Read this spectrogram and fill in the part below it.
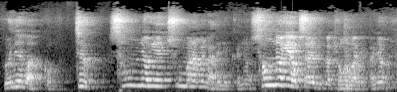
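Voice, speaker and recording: A man youth pastor preaching a sermon in a church, animated and repetitive, laughing often as he talks. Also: high-pitched, fairly quick. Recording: very echoey, distant mic.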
